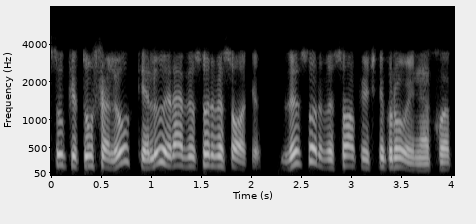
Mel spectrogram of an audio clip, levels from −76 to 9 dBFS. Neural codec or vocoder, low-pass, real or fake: codec, 24 kHz, 1.2 kbps, DualCodec; 7.2 kHz; fake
